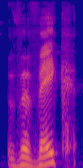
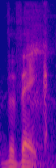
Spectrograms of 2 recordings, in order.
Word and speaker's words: Vivek: you say it though Vivek of Vivek oh thank you for asking I appreciate that so it's Vivek like cake okay everybody says it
